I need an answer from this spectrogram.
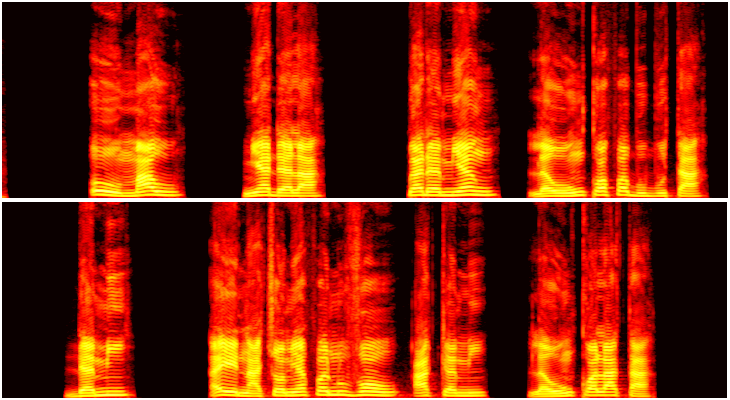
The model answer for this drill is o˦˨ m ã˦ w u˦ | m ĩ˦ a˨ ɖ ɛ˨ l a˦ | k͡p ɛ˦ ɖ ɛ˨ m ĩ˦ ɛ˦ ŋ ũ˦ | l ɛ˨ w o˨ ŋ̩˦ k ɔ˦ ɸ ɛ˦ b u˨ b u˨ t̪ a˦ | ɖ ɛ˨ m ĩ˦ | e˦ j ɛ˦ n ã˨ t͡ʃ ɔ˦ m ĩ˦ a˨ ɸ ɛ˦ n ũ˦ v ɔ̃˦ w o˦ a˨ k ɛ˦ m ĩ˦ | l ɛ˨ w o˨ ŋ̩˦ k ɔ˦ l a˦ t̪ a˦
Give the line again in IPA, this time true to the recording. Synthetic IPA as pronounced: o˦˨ m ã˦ w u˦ | m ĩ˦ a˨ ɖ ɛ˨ l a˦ | k͡p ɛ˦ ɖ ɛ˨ m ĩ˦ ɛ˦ ŋ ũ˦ | l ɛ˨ w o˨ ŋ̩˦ k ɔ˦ ɸ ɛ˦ b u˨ b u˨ t̪ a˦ | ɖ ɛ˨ m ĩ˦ | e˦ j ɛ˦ n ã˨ t͡ʃ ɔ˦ m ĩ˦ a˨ ɸ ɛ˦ n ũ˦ v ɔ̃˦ w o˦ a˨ k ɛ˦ m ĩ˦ | l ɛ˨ w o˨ ŋ̩˦ k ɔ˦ l a˦ t̪ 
